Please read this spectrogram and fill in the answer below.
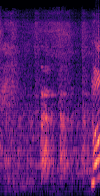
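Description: Men shouting encouragement at a lifter straining through a heavy barbell squat: a short loud burst about a second in, then a man's rising shout of "come on" near the end, over background music.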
